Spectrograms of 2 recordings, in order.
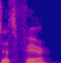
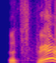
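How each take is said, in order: First: Quiet grudging concession. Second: High, loud, rising; high and loud, like a shout of agreement; loud emphatic concession. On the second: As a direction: blurt it out big. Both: Shown as a demonstration.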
